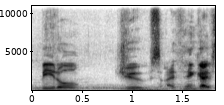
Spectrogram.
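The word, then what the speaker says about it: Betelgeuse: way it is because it's spelled Beetle gout Beetle G like the the star but they say it Beetle Juice I think I've said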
